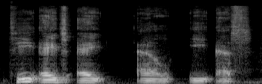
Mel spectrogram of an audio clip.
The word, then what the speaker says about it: Thales: I'm hoping I'm pronouncing right. T H L T H A L E S.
